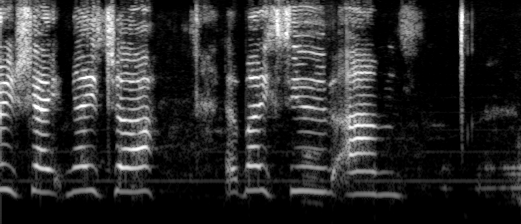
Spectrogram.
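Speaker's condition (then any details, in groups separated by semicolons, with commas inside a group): Cerebral palsy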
